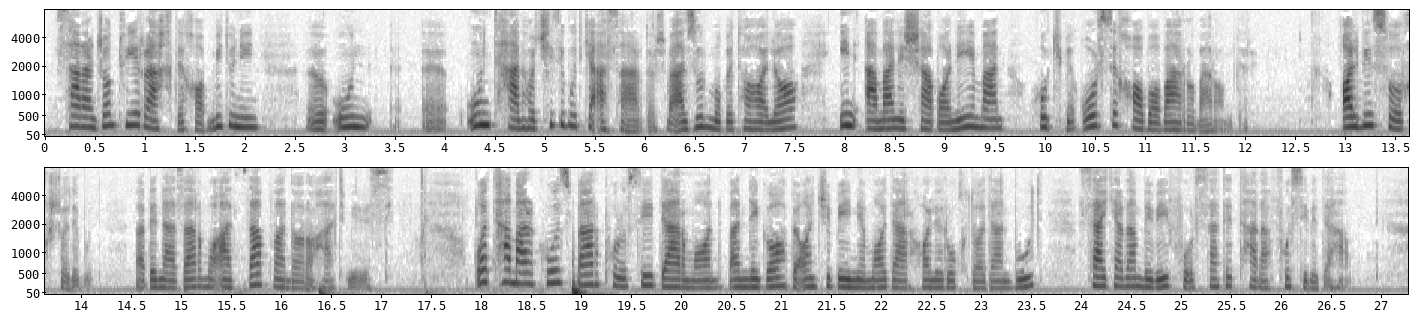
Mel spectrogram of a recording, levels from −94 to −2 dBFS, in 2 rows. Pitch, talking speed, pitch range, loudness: 180 Hz, 140 wpm, 160-220 Hz, -35 LUFS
